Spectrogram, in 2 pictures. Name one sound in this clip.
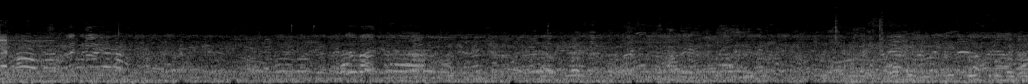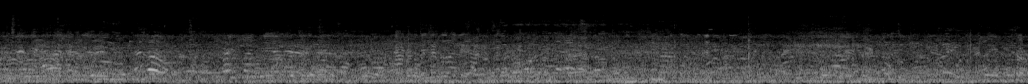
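A large crowd of men talks and murmurs outdoors.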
